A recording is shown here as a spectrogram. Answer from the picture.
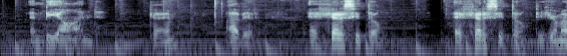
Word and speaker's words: ejército: We will always carry an accent mark because it's 2 syllables and beyond. Okay? A ver. Ejército.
